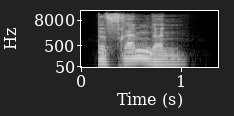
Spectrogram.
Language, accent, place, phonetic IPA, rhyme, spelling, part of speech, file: German, Germany, Berlin, [bəˈfʁɛmdn̩], -ɛmdn̩, befremden, verb, De-befremden.ogg
- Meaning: to alienate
